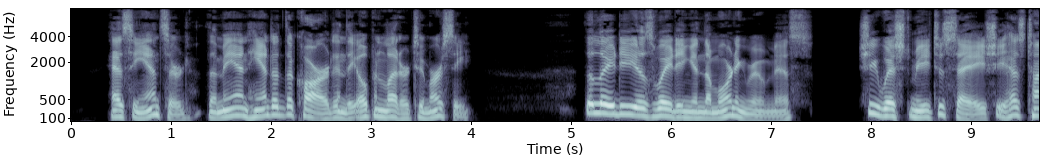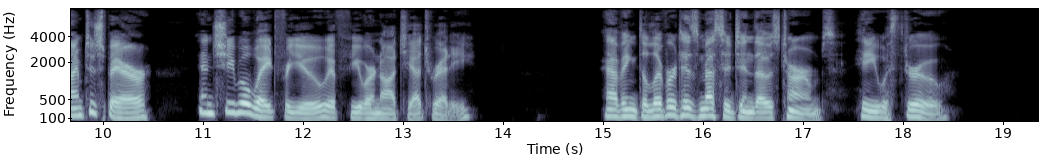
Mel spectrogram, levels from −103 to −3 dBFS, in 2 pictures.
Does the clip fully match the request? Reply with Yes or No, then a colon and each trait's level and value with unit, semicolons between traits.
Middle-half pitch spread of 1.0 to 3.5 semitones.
No: average, 5.3 semitones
